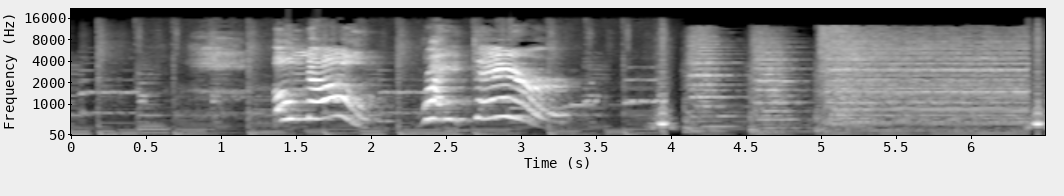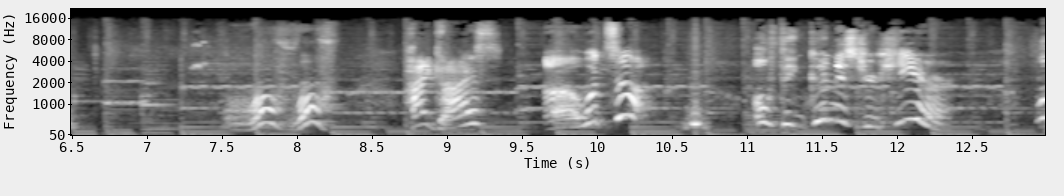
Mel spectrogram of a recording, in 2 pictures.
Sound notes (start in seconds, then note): 4.0 ominous music; 8.5 dog barking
